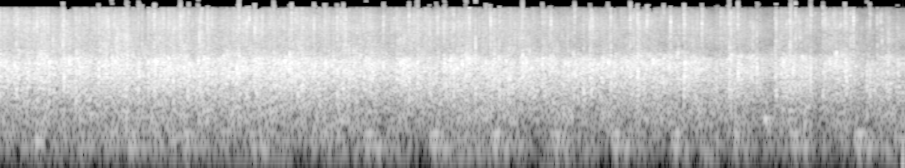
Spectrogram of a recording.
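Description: An audience claps steadily throughout, a dense, even wash of many hands at full volume with no break and no voices standing out.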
